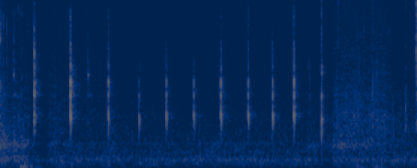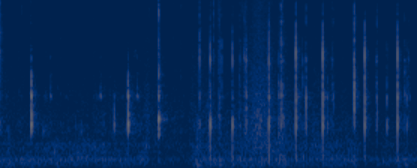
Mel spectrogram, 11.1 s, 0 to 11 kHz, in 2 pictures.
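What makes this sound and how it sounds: Fingertips press, click and tap the buttons and shoulder triggers of a red, hollow plastic game controller held up close. About thirty quiet, dry plastic clicks sound, each very short with no ring and a bright, hollow tone centred near 950 Hz, with a brief soft rustle between them.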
